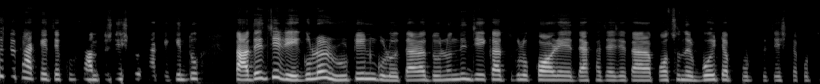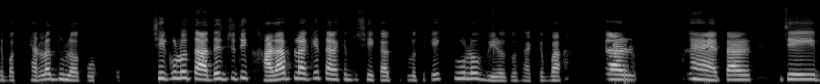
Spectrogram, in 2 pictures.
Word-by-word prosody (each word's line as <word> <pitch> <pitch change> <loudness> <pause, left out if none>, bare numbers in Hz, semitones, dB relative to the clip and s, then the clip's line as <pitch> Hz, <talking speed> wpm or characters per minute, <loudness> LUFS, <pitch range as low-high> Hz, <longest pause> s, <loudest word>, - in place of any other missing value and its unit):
কিছু 375 -1 -7
থাকে 260 -2 +1
যে - - -1
খুব 230 - -16
শান্তশিষ্ট 220 +2 -6 0.2
থাকে। 205 -2 -14
কিন্তু 230 +3 -5 0.4
তাদের 240 +7 +8
যে 335 - +5
রেগুলার 245 +10 +3
রুটিনগুলো, 210 -1 -1
তারা 200 +1 +3
দৈনন্দিন 220 +4 -3
যেই 230 - -1
কাজগুলো 220 0 -1
করে, 205 -1 +4 0.2
দেখা 195 +1 -2
যায় 195 -1 -6
যে 195 - -7
তারা 190 0 +3
পছন্দের 205 0 -4
বইটা 215 0 0
পড়তে 185 0 -18
চেষ্টা 190 +1 -14
করছে 185 +2 -19
বা 195 - -9
খেলাধুলা 220 -1 -3
করছে। 185 0 -18 0.4
সেইগুলো 285 +1 0
যদি 275 - -16
তাদের 235 +3 +7 0.4
খারাপ 225 +6 +7
লাগে, 265 +1 +3
তারা 235 -2 +4
কিন্তু 225 -1 -11
সেই 220 -2 -6
কাজগুলো 195 +1 -7
থেকে 230 - -14
একটু 245 - -39
হলেও 270 0 -1
বিরত 175 -1 -7
থাকে। 170 +2 -15
বা 195 - +1 0.5
তার 230 -1 +7 0.6
হ্যাঁ, 230 -5 +4
তার 220 0 +5 0.5
যেই 235 -1 +3
220 Hz, 170 wpm, -24 LUFS, 200-240 Hz, 0.6 s, তাদের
